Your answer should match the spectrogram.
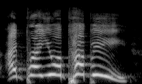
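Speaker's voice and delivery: put-on high, gleeful little-boy announcement; excited kid. Kid presenting a capybara to his brother, high excited voice. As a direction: burst out high with proud news. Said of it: "he says".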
